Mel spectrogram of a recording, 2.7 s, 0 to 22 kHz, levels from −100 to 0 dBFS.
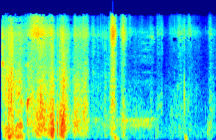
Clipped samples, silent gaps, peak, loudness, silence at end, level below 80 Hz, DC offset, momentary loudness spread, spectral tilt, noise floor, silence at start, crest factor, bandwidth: under 0.1%; none; 0 dBFS; -18 LUFS; 0.05 s; -42 dBFS; under 0.1%; 22 LU; -3 dB/octave; -41 dBFS; 0 s; 22 dB; 15 kHz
